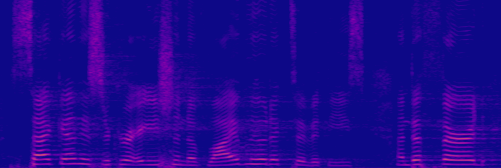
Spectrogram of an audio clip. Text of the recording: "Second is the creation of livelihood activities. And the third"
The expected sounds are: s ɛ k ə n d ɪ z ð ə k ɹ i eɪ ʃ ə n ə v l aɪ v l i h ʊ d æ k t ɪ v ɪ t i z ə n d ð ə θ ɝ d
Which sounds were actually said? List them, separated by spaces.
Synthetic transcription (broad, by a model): s ɛ k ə n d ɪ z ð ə k ɹ i eɪ ʃ ə n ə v l aɪ v l i h ʊ d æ k t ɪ v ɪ t i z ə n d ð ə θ ɝ d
